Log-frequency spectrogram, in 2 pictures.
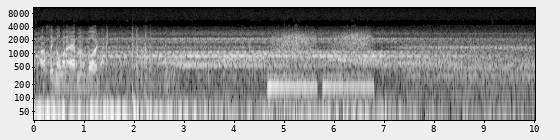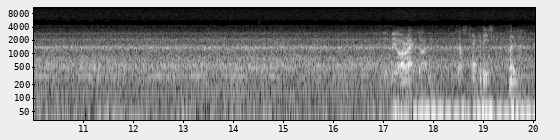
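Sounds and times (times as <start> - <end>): steady hum and hiss: 0.0 - 20.0
faint held tones: 1.6 - 18.4.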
